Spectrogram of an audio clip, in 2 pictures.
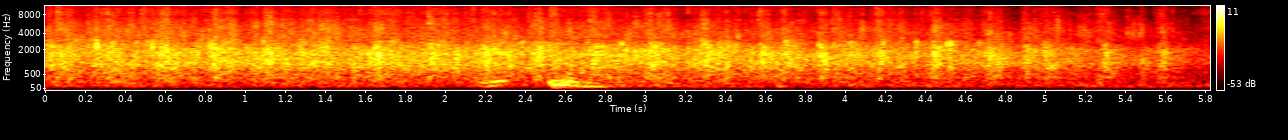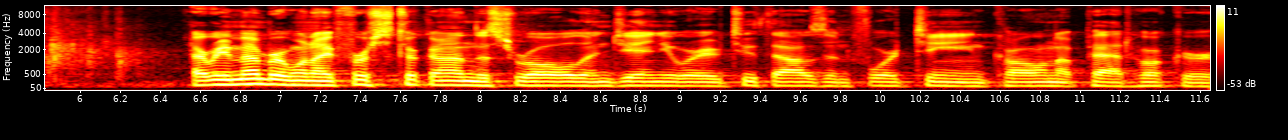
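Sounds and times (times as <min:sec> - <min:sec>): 
sizable audience applauding: 0:00.0 - 0:06.4
speech: 0:02.2 - 0:02.9, 0:06.6 - 0:11.6.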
